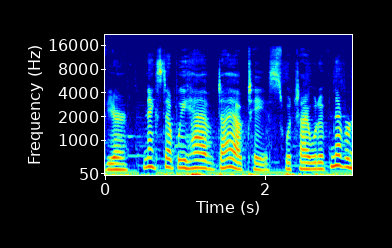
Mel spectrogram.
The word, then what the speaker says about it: dioptase: Next up we have DIOPTASE, which I would have never known how to pronounce if I didn't Google it, but I did, and that is how you say it apparently.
